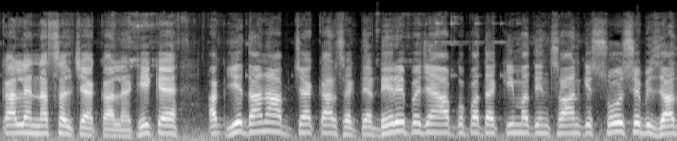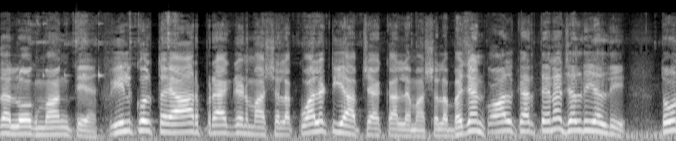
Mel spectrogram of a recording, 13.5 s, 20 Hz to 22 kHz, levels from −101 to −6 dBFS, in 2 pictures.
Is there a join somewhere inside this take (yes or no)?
yes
